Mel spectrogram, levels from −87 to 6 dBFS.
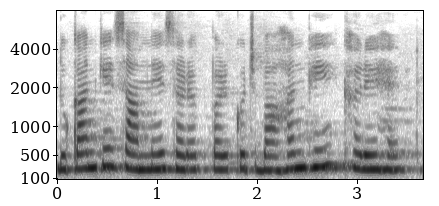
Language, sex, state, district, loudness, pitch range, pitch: Hindi, female, Assam, Kamrup Metropolitan, -12 LUFS, 250-275 Hz, 255 Hz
